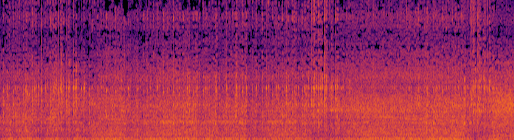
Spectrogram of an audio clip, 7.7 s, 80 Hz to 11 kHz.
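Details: 2004 Land Rover Discovery sounding like a muscle car: sharp raspy puffing at idle with loud hiss; exhaust leak, fixed by replacing the exhaust manifold gasket.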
